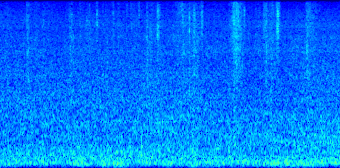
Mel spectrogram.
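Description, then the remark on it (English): Steady roar of white ocean surf breaking on a beach, with waves also running up against a headland, a dense continuous wash of water noise, with some wind buffeting the microphone and no voices. “And I mean, it's just so impressive, this white surf coming at us here.”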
